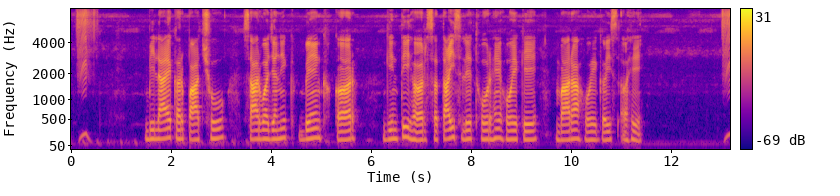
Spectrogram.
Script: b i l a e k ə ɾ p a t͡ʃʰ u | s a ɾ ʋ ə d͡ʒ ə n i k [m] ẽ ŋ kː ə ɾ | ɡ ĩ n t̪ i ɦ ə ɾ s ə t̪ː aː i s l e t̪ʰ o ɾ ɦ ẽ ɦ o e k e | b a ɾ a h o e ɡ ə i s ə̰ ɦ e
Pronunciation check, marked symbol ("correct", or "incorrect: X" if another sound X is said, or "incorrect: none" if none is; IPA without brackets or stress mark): incorrect: b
